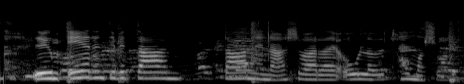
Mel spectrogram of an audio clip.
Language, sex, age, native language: Icelandic, female, 11, Icelandic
